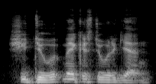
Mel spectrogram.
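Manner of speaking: ordinary delivery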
